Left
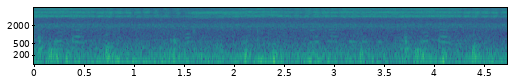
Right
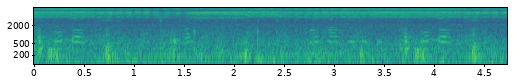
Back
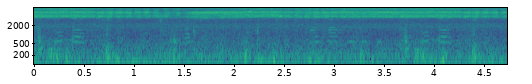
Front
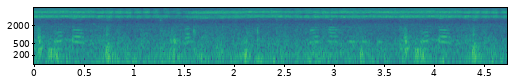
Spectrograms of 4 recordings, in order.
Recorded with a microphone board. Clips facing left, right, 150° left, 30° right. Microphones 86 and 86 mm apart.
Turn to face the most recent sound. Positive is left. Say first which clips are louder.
# right 13 dB, front 9 dB
turn(degrees=-75)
